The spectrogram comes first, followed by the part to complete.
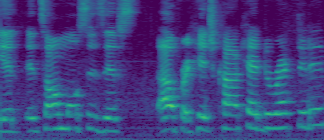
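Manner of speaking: ordinary delivery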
